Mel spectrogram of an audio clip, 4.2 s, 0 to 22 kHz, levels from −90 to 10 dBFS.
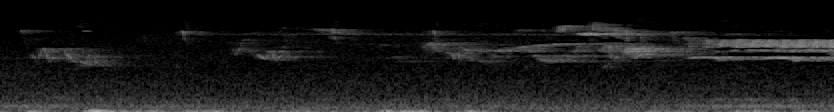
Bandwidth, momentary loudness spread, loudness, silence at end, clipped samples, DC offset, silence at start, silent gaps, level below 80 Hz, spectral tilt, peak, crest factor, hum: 10.5 kHz; 16 LU; -40 LUFS; 0 s; under 0.1%; 0.1%; 0 s; none; -44 dBFS; -1 dB/octave; -20 dBFS; 20 dB; none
